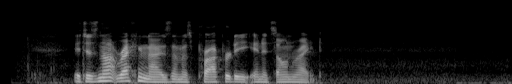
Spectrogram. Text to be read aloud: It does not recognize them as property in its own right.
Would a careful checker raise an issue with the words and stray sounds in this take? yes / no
no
